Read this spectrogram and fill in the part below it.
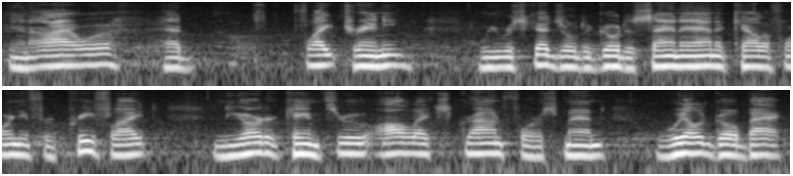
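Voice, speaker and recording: An American man in his eighties, an old war veteran remembering his service in a halting, reflective interview. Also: medium pitch, a little mellow. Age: 80s. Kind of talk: recounting war memories in an interview.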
